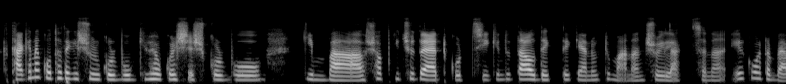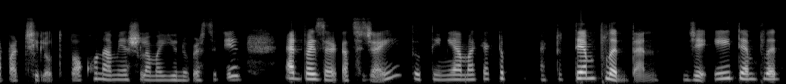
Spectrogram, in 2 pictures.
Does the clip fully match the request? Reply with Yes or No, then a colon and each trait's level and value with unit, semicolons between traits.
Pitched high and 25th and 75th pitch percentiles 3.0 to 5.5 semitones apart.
Yes: high, 230 Hz; average, 3.4 semitones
